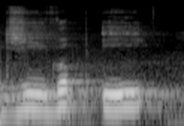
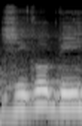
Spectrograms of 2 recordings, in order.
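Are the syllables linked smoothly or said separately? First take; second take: separated; linked. First: The syllables are said separately, not joined. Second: The syllables are joined smoothly together. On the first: The speaker calls it wrong. "hindi jigop-i" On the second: The speaker calls it right. "ang basa dyan ay jigobi"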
